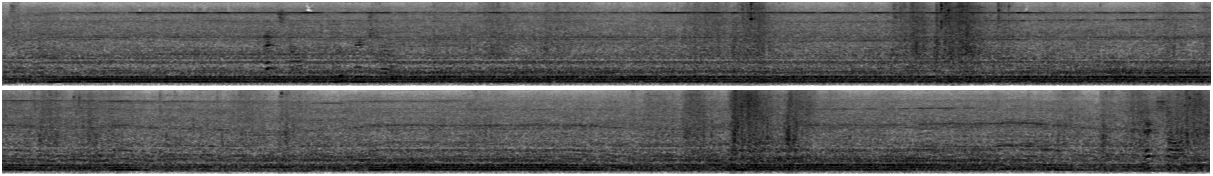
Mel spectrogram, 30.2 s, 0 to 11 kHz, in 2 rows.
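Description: Inside a TTC 2009 Orion VII NG diesel-electric hybrid bus on the move: a steady droning hum from the hybrid drivetrain, easing a little past halfway and then building again. A few sharp knocks from the bus body are mixed in.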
